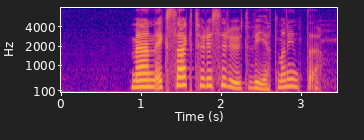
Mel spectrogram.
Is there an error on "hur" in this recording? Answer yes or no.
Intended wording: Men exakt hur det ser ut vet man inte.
no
